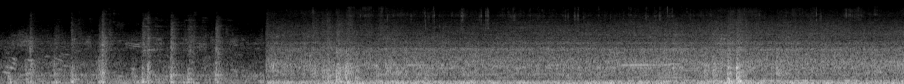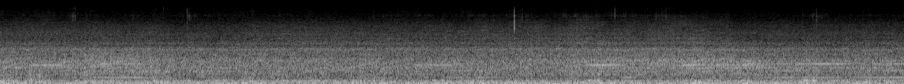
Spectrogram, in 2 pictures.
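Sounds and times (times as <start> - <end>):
train wheels clicking over rail joints: 0.0 - 18.0
train wind and rolling noise: 0.0 - 18.0.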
